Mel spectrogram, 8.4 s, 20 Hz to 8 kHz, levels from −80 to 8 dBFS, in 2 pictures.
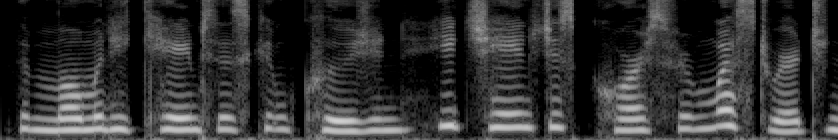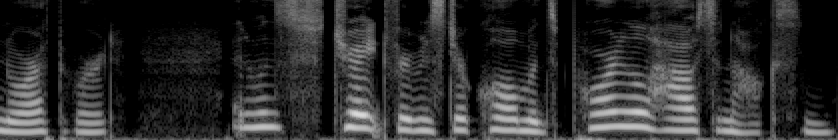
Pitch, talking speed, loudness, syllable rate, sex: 245 Hz, 185 wpm, -19 LUFS, 5.0 syllables/s, female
